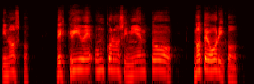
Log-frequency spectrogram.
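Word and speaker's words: γινώσκω: Y la palabra informarme viene del griego que se pronuncia ginosco.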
